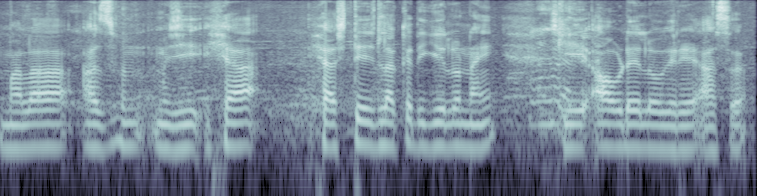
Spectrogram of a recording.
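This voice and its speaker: A man's voice: mid-range voice, completely flat delivery, a little slow, dark tone. A young man, an actor guest, answering shyly and hesitantly with small laughs. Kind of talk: casual interview.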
